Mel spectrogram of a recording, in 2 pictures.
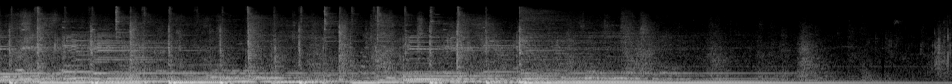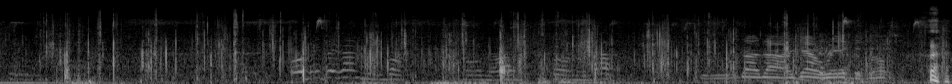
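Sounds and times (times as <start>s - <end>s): low music chord: 0.0s - 9.4s
footsteps on asphalt: 6.3s - 19.0s.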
